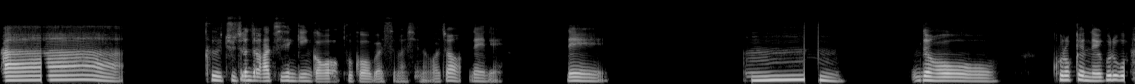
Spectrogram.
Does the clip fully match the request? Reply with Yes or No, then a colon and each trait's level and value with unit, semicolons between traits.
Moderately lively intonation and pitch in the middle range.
Yes: average, 4.2 semitones; medium, 180 Hz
